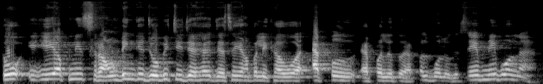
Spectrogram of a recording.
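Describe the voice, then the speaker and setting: A man with a high voice teaches a spoken English lesson. He mixes Hindi with English words and asks questions that he answers himself. He often stops to check that learners follow. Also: fairly quick, a little mellow. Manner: repeats "ठीक है?" and "right?" to check on learners.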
